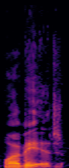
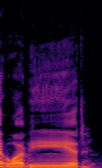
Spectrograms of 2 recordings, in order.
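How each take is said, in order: First: Said in the usual way. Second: وبير with a long ee and no stop; smooth held vowel in وبير; hamza as ya. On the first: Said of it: "قرأ بدال الهمزة". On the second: Shown as a demonstration. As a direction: say وبير as "wa-biir". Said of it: "بدال الهمزة ياء مادية".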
